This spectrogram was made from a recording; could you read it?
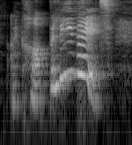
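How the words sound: The pitch rises at the end. The speaker is happy and excited. "With a rising intonation"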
